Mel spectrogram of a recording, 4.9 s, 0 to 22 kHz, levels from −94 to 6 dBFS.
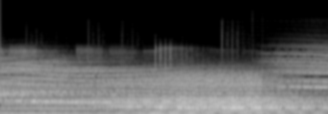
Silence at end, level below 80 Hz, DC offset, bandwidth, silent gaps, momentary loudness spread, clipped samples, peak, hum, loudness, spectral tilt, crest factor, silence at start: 0 s; -32 dBFS; 2%; 5.4 kHz; none; 5 LU; under 0.1%; -6 dBFS; none; -20 LUFS; -9 dB/octave; 14 dB; 0 s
